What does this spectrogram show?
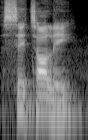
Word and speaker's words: Sithole: Spartans says that it's pronounced Sithole, and South African players all play at altitude as well.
